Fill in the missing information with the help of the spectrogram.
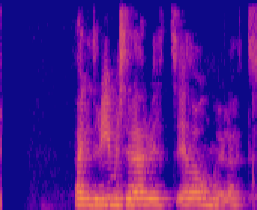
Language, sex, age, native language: Icelandic, female, 13, Icelandic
